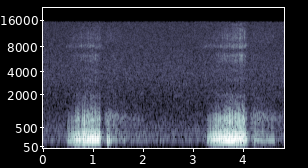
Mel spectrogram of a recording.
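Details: Sleeping dog snoring: two loud rattling snores on inhalation, each followed by a softer exhale, in a quiet room.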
